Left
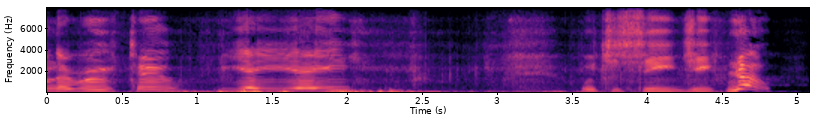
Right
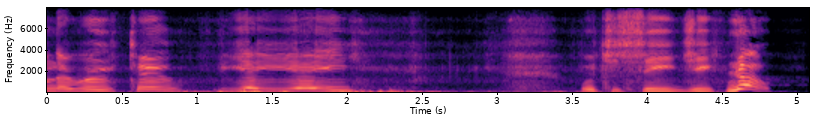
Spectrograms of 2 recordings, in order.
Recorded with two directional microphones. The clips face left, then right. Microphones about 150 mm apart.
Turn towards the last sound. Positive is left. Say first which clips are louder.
# right 5 dB
turn(degrees=-25)  # may be behind; listen again after turning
